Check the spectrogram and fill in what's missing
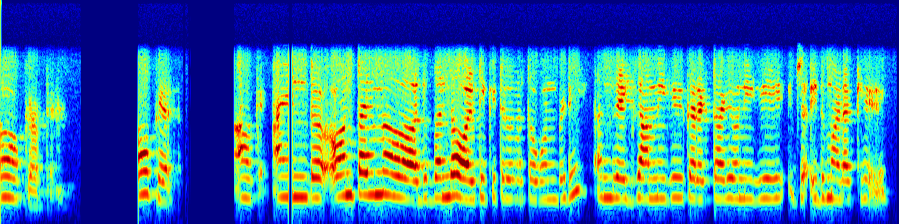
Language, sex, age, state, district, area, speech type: Kannada, female, 18-30, Karnataka, Bidar, urban, conversation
